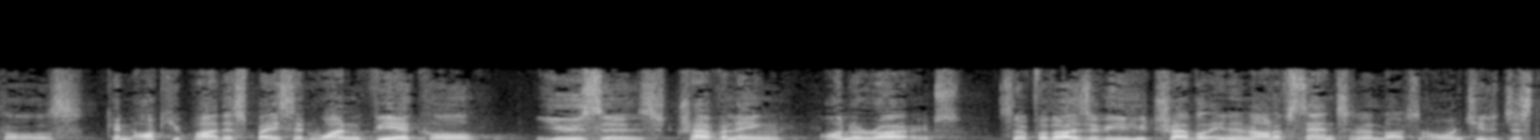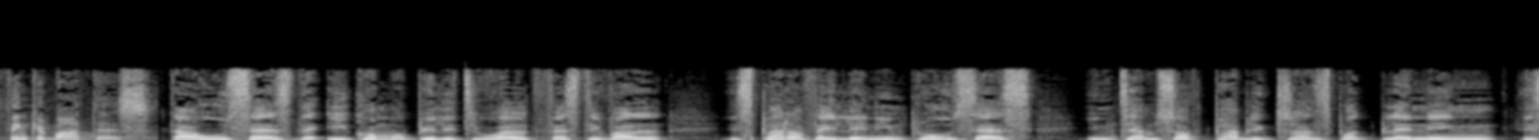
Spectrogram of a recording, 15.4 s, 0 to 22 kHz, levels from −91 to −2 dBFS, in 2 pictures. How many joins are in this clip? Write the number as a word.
one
